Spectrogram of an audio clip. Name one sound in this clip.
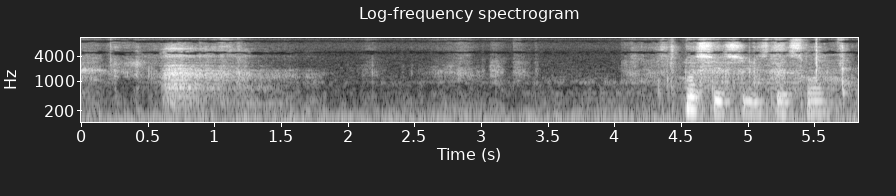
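A sticker peels off a backing sheet.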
